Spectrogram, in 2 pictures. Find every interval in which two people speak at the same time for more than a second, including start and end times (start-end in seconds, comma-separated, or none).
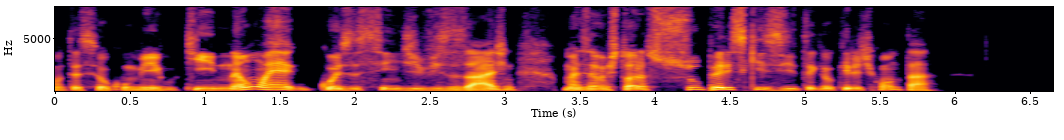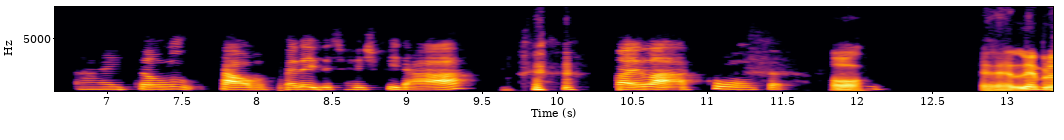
none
